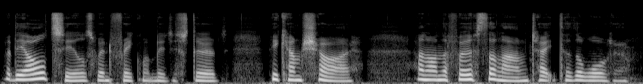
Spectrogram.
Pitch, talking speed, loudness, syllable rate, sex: 185 Hz, 170 wpm, -15 LUFS, 5.0 syllables/s, female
